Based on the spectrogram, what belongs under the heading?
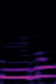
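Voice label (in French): "euh non", French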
